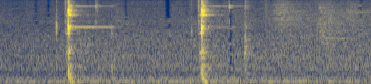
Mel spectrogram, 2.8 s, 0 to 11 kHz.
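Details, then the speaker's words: Henny Penny combi oven, after isolating the lift magnet during a dead-short (blown fuse) diagnosis, R8 relay run: two crisp clicks about a second apart over faint hum as the magnet lifts and closes; solenoid working normally. "but listen for the magnet lifting and closing"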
